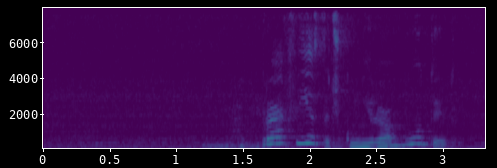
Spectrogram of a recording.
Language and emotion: Russian, neutral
